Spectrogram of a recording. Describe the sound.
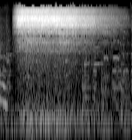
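A voice imitates a snake's hiss with one sustained, fairly loud breathy hiss that starts abruptly and slowly fades over about two seconds, heard alone.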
